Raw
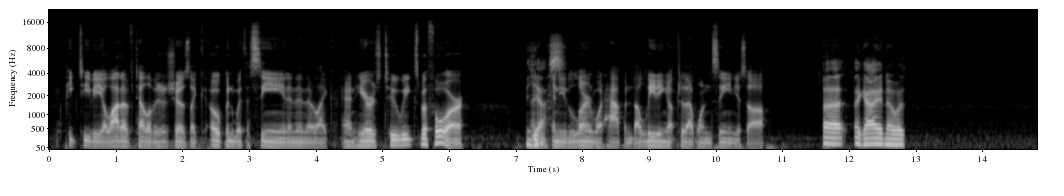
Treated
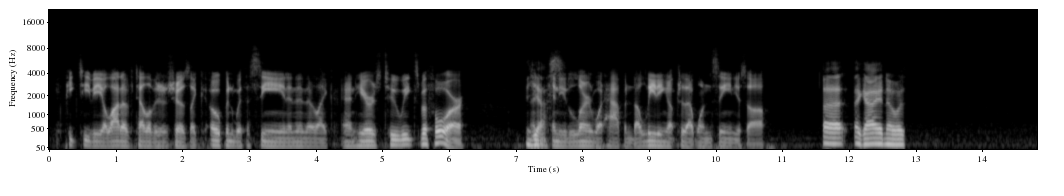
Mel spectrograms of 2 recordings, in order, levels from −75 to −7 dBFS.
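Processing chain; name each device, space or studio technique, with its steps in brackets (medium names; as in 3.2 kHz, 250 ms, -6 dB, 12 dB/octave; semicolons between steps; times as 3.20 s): guitar cabinet (cabinet simulation 78–3900 Hz, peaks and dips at 160 Hz -8 dB, 270 Hz -7 dB, 790 Hz -8 dB, 1.4 kHz -8 dB, 2.8 kHz +6 dB)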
